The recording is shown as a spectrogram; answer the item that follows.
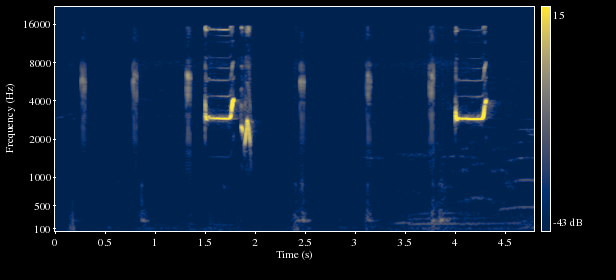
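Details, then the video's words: Wild prinia used as a lure to prompt other prinias to sing: sharp high clicks roughly every half second, interrupted twice by a long, strained, harmonic-rich note that rises at its end, over faint low rumble. "pancingan prenjak gacor alam liar"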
